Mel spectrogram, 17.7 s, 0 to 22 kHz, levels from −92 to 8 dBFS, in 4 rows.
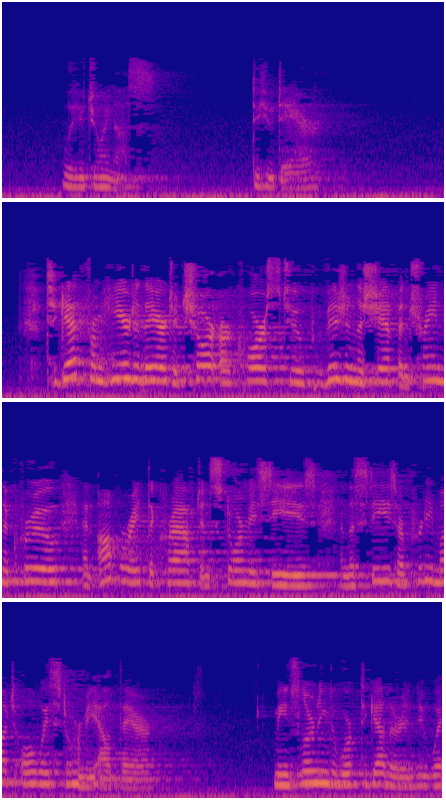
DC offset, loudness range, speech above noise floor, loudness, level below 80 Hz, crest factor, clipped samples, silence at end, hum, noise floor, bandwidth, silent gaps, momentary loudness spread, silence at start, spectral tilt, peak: under 0.1%; 13 LU; 21 dB; -34 LUFS; -58 dBFS; 20 dB; under 0.1%; 0 s; none; -55 dBFS; 8 kHz; none; 14 LU; 0 s; -4.5 dB/octave; -14 dBFS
